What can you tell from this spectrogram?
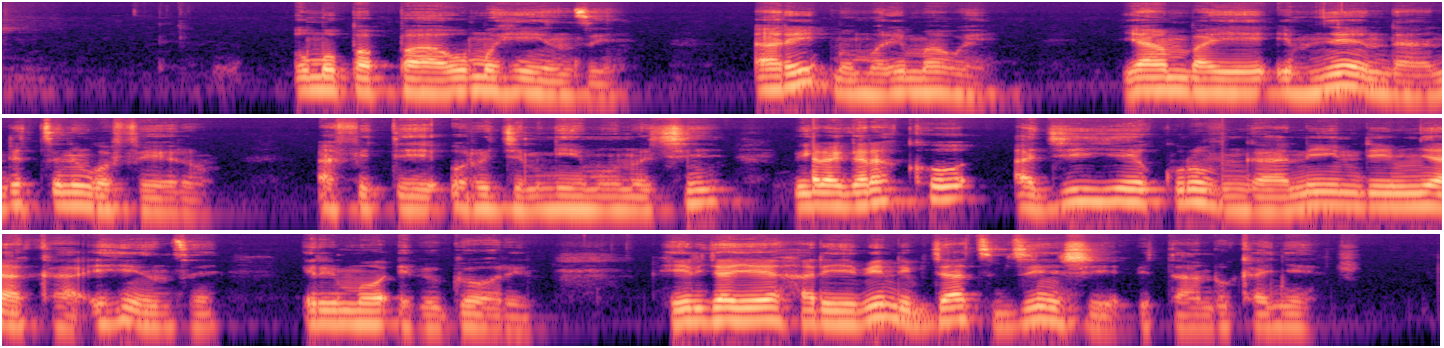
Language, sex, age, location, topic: Kinyarwanda, male, 25-35, Nyagatare, agriculture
